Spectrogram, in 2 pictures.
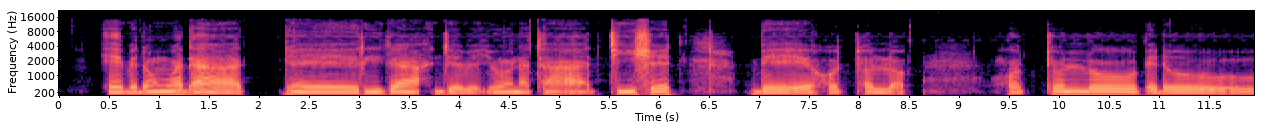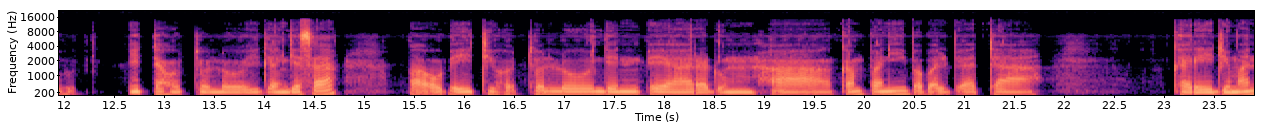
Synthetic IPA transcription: ʔɛɓɛɗɔnwaɗa | ɾiɡad͡ʒɛɓɛ̰jɔnatʰa̰tʰiʃɛt̚ | bɛhɔtʰːɔlːɔ̰ | hɔtːɔlːɔbɛdɔ | itːahɔtːɔlːɔiɡaŋɡɛsa | ɓa̰ɔ̰ɓɛjitːihɔ̰tʰːɔlːɔndɛnbɛjaɾaɗumha̰kampaniba̰ba̰lbɛatːa | kʰaɾʔed͡ʒiman

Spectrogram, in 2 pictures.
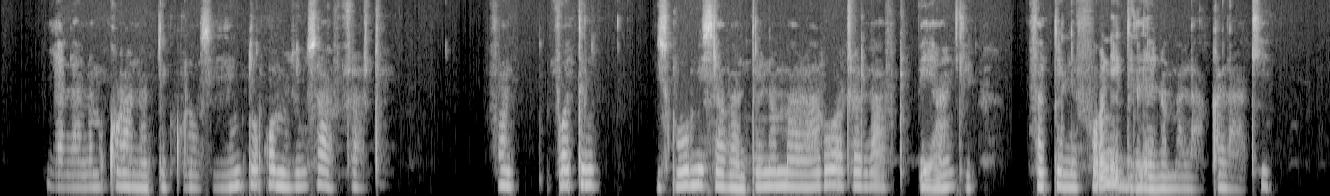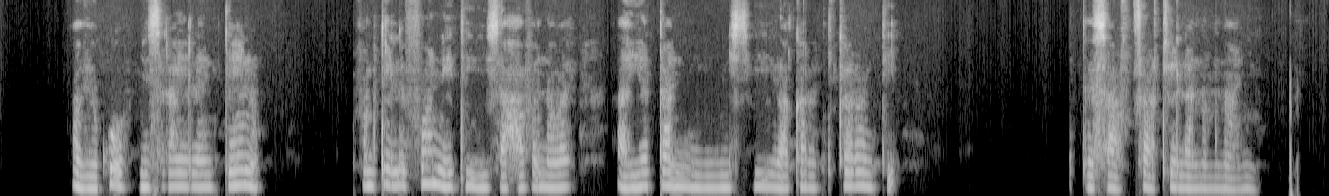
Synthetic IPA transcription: ialanamikuɾanat̪eklozizinit̪oŋkamizosaɾi̥ʈ͡ʂaɾi̥ʈ͡ʂa | vo | v̥ot̪ini̥ | izikumisavant̪enəmaɾaɾuaʈ͡ʂəlavi̥ʈ͡ʂə̥b̥eanit̪i | fat̪elefoned̪ilenəmalakalakʰi | avewkuəmisiɾailajnt̪enə | famit̪elefoned̪iz̥ahavanawe | aiat̪animisirakaɾant̪i̥kaɾant̪i | d̪̥asaɾu̥ʈ͡ʂaɾʈ͡ʂelanaminani

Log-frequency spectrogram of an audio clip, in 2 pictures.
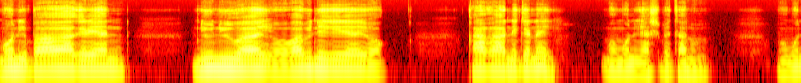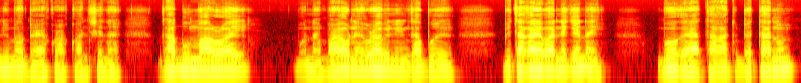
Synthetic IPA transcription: mo̞nibaaβaɡe̞ɾeanː | iuniuajo̞βaβine̞ɡeɾeajo̞ | kaɾaɡane̞ɡe̞naj | mo̞mo̞niasibe̞tanun | momo̞nimabe̞ɾakoɾakoansienaj | ɡabumaɾoaj | monabaɾawnajuɾaβininɡabue | bitaɡaɾeβane̞ɡe̞naj | mo̞ɡe̞ɾataɡatube̞tanun

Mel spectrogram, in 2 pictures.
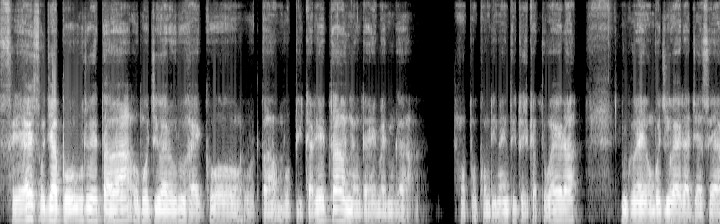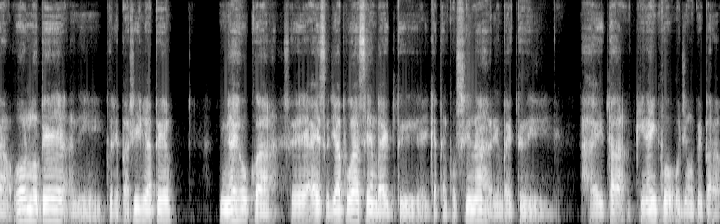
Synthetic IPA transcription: seaesod͡ʒapouɾuet̪aβao̰mbod͡ʒiβaeɾauɾuɦaekʰo̰ːp̪ambopikaɾet̪aoɲeont̪ahembaŋɡa̰ | opokond̪inãnt̪ɨpesikat̪ṵβaeɾa | ŋɡuɾajombod͡ʒiβaeɾad͡ʒaseaoɾnopea̰nḭpɨɾepasiliape̞ | ihaeɦokʷaseaesod͡ʒapuasembaet̪ɨ̰a̰jkat̪akosinaɦaɾembaet̪ɨḭ | haet̪akĩɾãjkoʔo̰d͡ʒemopepaɾa

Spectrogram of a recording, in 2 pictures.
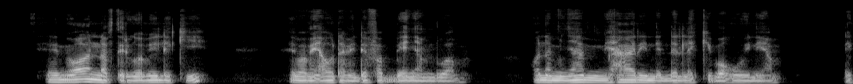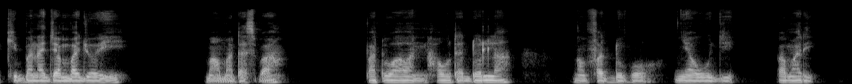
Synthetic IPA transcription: ɛmiwawanːaftiɾiɡɔbɛlekʰːi | ʔɛɓamihawtamidɛfabɛɲamduwam | wɔnːamiɲamimihaɾindɛndɛllːekːibɔhuwiniam | lekːibanad͡ʒambad͡ʒohi | ma̰ma̰tasba̰ | patwawanhawtadɔlːa | ŋɡamfadːuɡɔ | ɲawd͡ʒi | pamaɾi

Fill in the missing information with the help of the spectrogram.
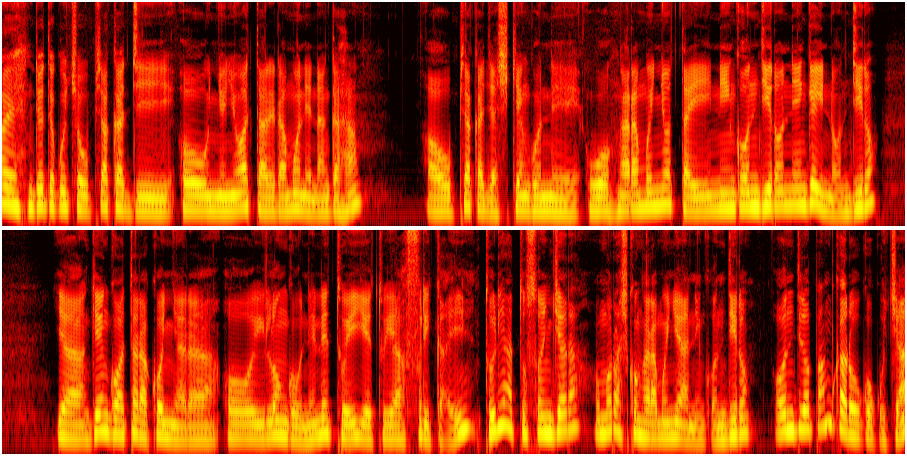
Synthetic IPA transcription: aɛndiɔtɛkut͡ʃɔupjakadiɔuɲɔɲɔwataɾɛɾamɔnɛnaŋɡaɦa | aɔupjakad͡ʒaʃi̥kɛŋɡɔnɛuwɔŋ̥aɾamwɛɲɔtainiŋɡɔndiɾɔnɛŋɡɛinɔndiɾɔ | jaŋɡɛŋɡɔwataɾakɔɲaɾaɔilɔŋɡɔunɛnɛtwɛijɛtujaːfuɾikaituliatusɔɲd͡ʒaɾaɔmɔɾɔwaʃi̥kɔŋaɾamwɛɲɔjaniŋɡɔndiɾɔ | ɔndiɾɔpamukaɾɔukɔkut͡ʃa

